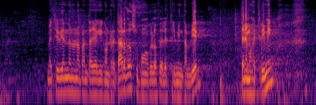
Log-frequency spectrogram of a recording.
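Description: A young man speaks calmly into a microphone, heard over loudspeakers in a large room.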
